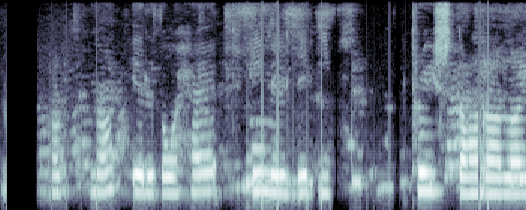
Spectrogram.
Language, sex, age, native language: Icelandic, male, 11, Icelandic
